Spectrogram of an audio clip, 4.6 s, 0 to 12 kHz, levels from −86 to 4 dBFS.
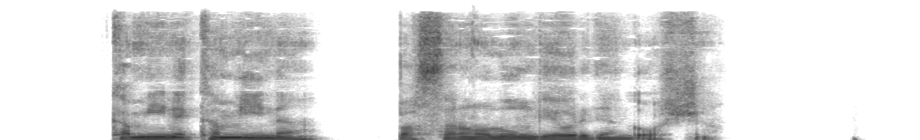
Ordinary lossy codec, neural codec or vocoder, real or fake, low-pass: AAC, 48 kbps; codec, 44.1 kHz, 7.8 kbps, DAC; fake; 10.8 kHz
